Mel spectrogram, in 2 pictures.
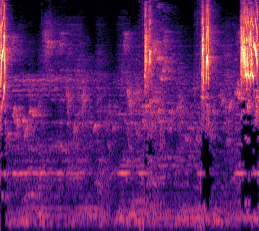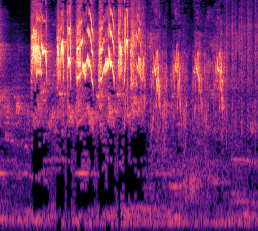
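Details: Sunbird song played as a lure to call and agitate rivals: scattered high, sharp chirps building into a rapid run of bright, twittering notes.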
